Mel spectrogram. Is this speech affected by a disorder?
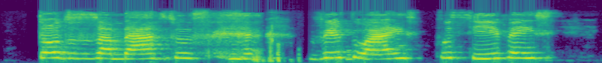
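Yes: cerebral palsy; from birth, premature.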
